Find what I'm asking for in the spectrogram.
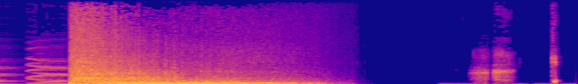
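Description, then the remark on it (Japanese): A research laboratory building explodes: a sudden, loud explosion erupts after a brief rising tone, its broad roaring blast rumbling for several seconds before cutting off, followed by short gasps and faint scattered sounds. “研究所が爆発した。”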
